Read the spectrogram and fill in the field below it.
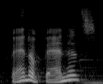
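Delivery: Band of bandits? asked with a rising questioning tune; doubtful rising tune. Shown as a demonstration. Streamer doubting a diary phrase, rising question. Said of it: "that doesn't sound right".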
